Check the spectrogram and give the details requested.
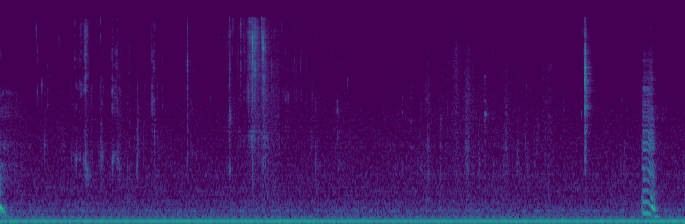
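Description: Loaded tortilla-chip nachos being bitten and chewed, with sparse sharp crunches of the chips. A steady low hum sits underneath, and a short falling vocal murmur comes just before the end.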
